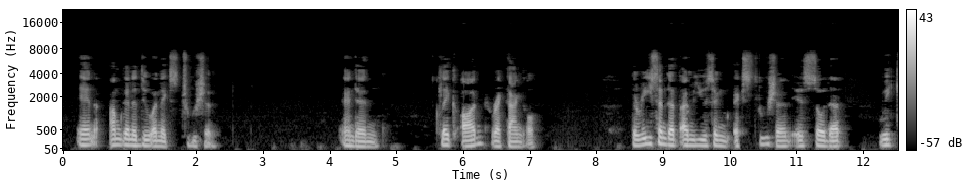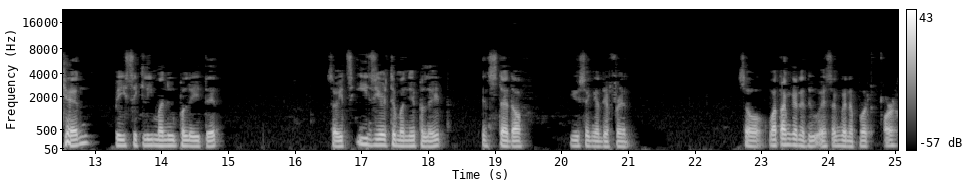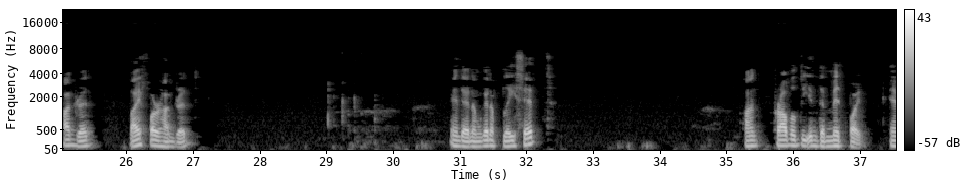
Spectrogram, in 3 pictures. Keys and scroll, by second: 15.7 Escape, 16.0 Escape, 16.3 Escape, 21.7 Escape, 22.1 Escape, 24.2-25.2 typing, 25.6 Escape, 25.8 Escape, 28.7-29.4 typing, 29.6 Return, 29.9 Escape, 30.3 Escape, 37.3-37.5 typing.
